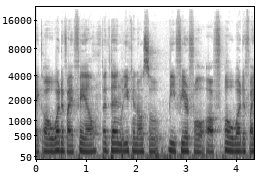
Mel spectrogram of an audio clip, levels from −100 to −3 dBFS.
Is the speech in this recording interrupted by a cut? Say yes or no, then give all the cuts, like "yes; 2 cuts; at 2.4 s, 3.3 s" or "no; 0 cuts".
yes; 1 cut; at 1.7 s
